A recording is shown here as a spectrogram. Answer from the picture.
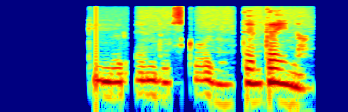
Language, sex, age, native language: Icelandic, female, 40-49, Filipino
